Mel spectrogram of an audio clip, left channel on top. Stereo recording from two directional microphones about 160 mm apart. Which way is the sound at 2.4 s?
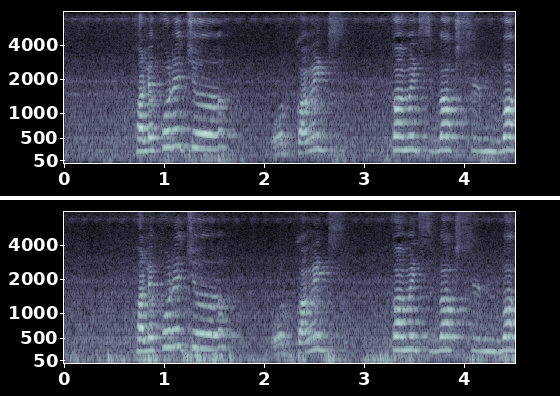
15° left (ahead or behind).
